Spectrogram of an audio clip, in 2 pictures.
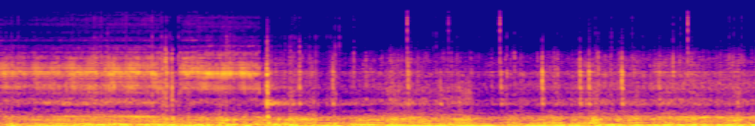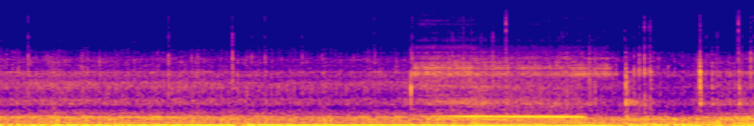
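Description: Bicycle tyres rumble over wooden planks.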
